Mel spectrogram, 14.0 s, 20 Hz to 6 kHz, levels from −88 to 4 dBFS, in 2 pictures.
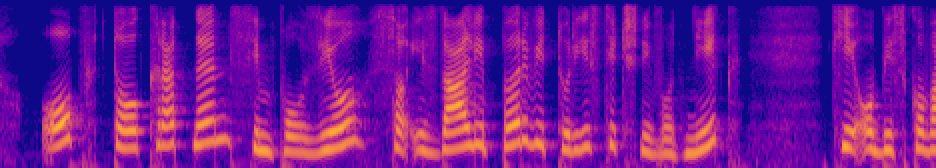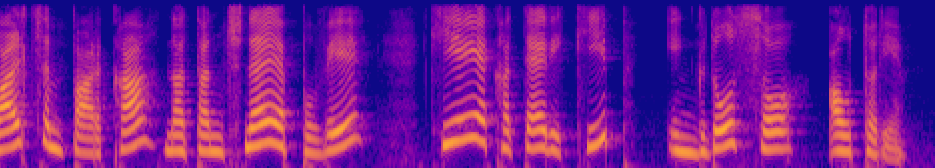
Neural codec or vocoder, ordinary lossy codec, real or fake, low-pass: none; none; real; 5.4 kHz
